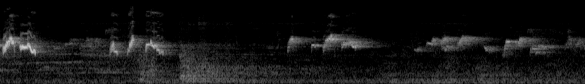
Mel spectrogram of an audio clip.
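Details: Caged red-whiskered bulbul used as a decoy singer for training other birds; loud slurred whistled phrases, a quick opening burst followed by spaced rising-falling notes after a brief lull.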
